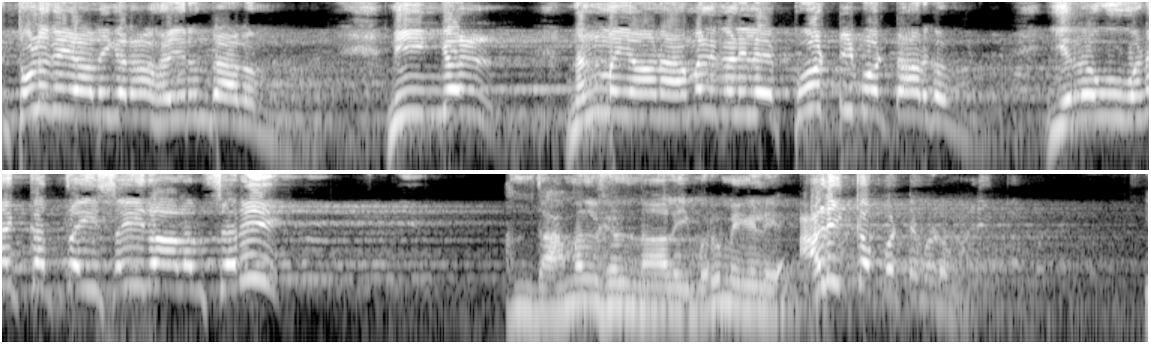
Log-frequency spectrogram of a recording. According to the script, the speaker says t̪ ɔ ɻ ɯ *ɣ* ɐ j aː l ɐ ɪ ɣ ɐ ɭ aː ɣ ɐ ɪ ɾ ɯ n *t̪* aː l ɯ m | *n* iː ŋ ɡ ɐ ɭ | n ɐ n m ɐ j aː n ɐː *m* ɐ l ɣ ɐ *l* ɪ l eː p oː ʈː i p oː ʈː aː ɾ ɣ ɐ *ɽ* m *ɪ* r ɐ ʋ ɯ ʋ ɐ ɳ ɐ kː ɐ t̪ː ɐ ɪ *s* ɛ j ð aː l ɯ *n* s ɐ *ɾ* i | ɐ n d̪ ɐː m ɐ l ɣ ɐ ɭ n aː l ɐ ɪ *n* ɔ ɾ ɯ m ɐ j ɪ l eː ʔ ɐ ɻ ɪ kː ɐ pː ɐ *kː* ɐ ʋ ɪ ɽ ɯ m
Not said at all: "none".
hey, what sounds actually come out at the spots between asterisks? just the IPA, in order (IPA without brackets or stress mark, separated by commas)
ɣ, d̪, n, m, ɭ, ɭ, ɪ, s, m, ɾ, m, ʈː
